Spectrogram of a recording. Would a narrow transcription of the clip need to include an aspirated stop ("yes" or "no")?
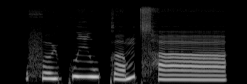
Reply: yes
